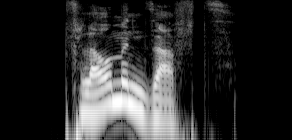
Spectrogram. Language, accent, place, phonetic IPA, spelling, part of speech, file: German, Germany, Berlin, [ˈp͡flaʊ̯mənˌzaft͡s], Pflaumensafts, noun, De-Pflaumensafts.ogg
- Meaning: genitive of Pflaumensaft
